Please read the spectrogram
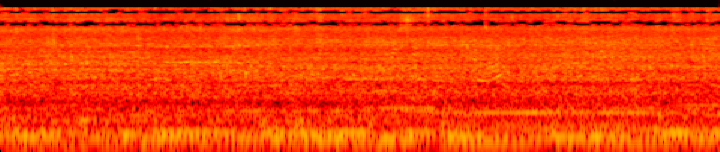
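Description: Outboard motor of a pontoon boat running steadily, a low hum.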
